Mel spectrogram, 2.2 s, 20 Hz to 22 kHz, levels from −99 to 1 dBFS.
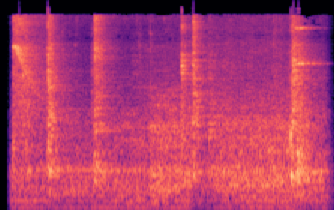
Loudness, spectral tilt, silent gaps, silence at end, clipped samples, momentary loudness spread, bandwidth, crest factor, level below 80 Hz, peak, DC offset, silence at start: -16 LUFS; 0.5 dB/octave; none; 0.05 s; under 0.1%; 9 LU; over 20 kHz; 18 dB; -54 dBFS; 0 dBFS; under 0.1%; 0.05 s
